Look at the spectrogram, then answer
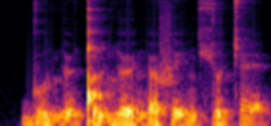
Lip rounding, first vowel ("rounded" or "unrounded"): rounded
